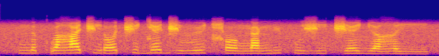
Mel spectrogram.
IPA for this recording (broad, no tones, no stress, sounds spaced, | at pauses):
ŋ ɜ kʷʼ a ʁ a t͡ʃ i ɾ ɔ t͡ʃ ə ɟ ɛ d͡ʒ ɪ v ø t͡ɕʰ ɔ ŋ a ŋ y kʷ i ʒ i t͡ʃ ɛ ʎ ɜ ʁ i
